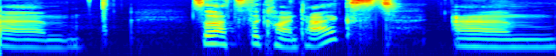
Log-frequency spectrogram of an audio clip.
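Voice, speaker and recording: A woman's fairly low-pitched voice with a Canadian accent. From small-town Ontario, Canada. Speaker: comic artist and data analyst. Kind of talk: interview conversation. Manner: hesitant, many fillers.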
